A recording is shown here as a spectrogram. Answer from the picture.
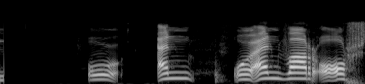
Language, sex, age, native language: Icelandic, male, 9, Icelandic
